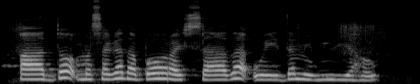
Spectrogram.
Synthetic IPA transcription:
qɑːd̪ɔmɐsɐɣɐðɐbɔːɾɐjsaːðɐwɛjd̪ɐmɪwiːljɐɦɔw

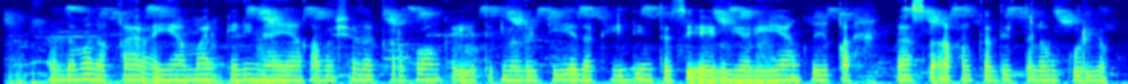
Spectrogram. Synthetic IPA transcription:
wɑd̪ɐmɐðɐqɑːrɐ̰jaːmaːlɡɛlɪnaːjɛqɑβɐʃɐðɐkʰɐrbɔːŋkʰɐijɞt̪ʰɛɡnɔlɔːt͡ʃɪjɐðɐkʰɛjd̪ɪnt̪ʰɐsɪ̰ʔɛjʊjɐɾɛːjaːnqiːqɑɡ̥aːskʰɐ̰ʔɑqɑlkʰɐd̪ɪrt̪ʰɐlɐɣʊɡʊɾɪjɔ

